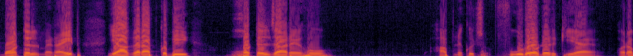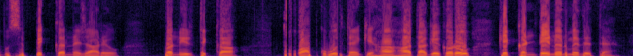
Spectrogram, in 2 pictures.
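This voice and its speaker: A man's voice: medium pitch, moderate pace, darkish tone, dry recording, rough recording. A middle-aged man teaching accounting to a live class, drilling students in call-and-response and mixing Hindi with English terms. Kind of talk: classroom lecture.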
